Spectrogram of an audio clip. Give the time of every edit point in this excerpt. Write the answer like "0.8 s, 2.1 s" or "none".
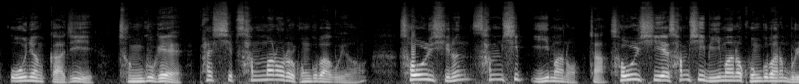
1.9 s, 5.8 s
